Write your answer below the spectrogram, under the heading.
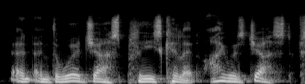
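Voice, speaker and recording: A somewhat breathy man's voice, dark and mellow, at a fairly quick pace with ordinary pitch variation against a quiet background. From England. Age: 60s. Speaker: sales trainer. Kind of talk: interview.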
